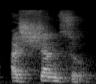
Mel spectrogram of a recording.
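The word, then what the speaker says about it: الشمس: Because you'll know that sukoon means that I do pronounce the lam, al-qamaru, and you'll know that that shadda means that I don't pronounce the lam, ash-shamsu.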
